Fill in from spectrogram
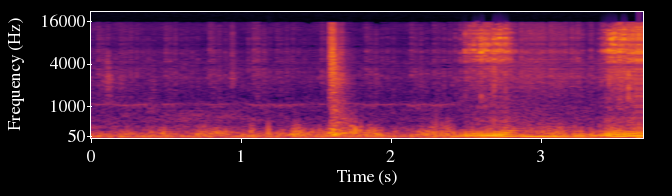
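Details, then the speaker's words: Nissan 1400 bakkie revving with a new exhaust fitted; a loose crankshaft pulley that had caused a diesel-like rattle was found and fixed. Two quick clean revs settling back, even exhaust note, no rattle or knock; normal revving. "I'm just going to do some flybys and some ribs so you can hear what the new exhaust sounds like"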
